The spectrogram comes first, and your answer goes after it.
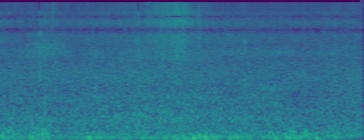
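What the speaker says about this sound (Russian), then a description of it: "Так, ждем еще одну волну большую." Stormy sea at night along the Yalta waterfront: continuous rumbling surf and strong wind noise on the microphone, dense and unbroken with no talking over it.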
